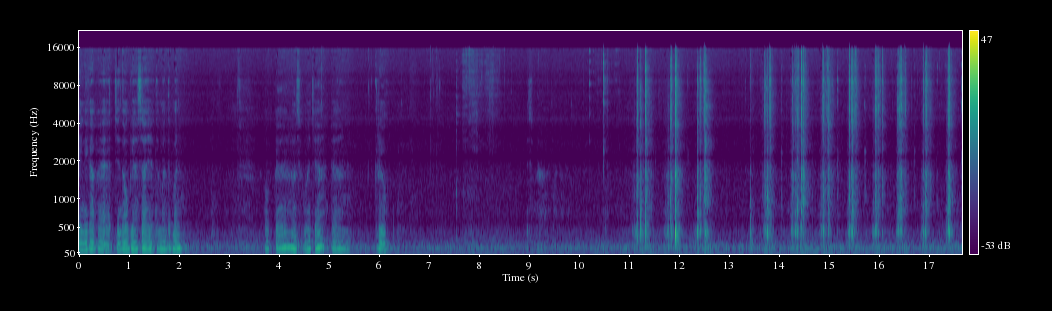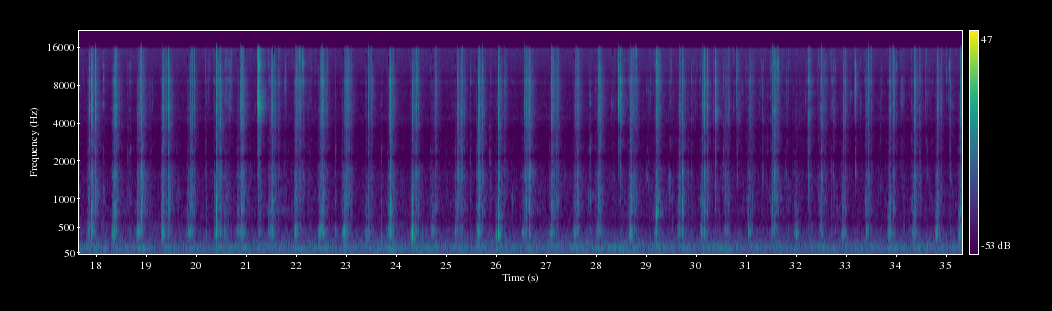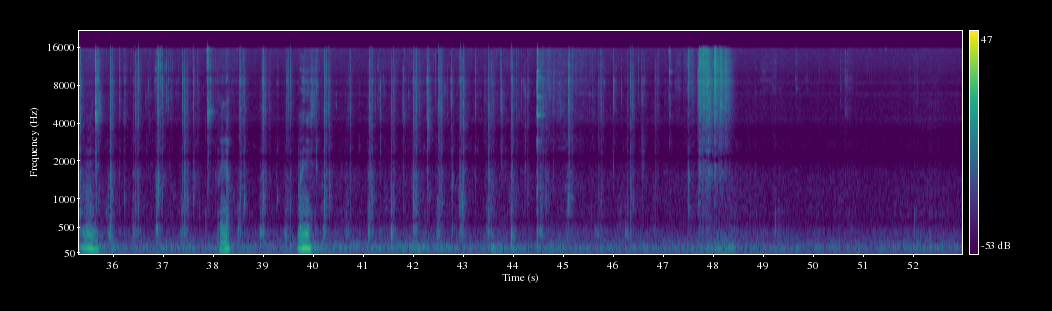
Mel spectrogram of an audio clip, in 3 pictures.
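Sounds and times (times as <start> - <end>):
crunchy chewing: 10.4 - 12.7, 13.4 - 47.7.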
